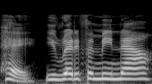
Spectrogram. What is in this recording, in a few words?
"ready now", female; kingpin; yolanda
